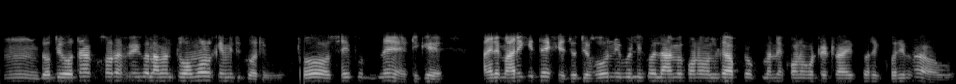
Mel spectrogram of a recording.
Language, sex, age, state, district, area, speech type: Odia, male, 18-30, Odisha, Bhadrak, rural, conversation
